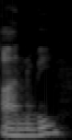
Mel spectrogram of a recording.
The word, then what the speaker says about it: ennui: Next है आन्वी। इसको हम आन्वी पढ़ते हैं। इसकी स्पेलिंग है ENNUI। इसको हम पढ़ते हैं आन्वी।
